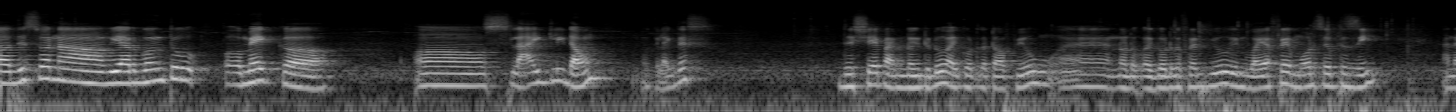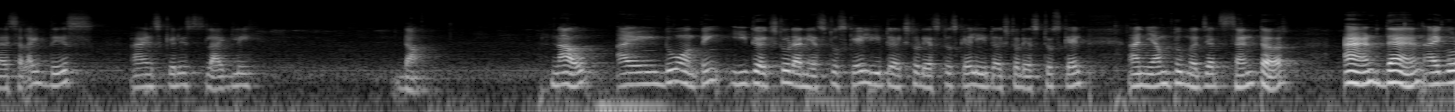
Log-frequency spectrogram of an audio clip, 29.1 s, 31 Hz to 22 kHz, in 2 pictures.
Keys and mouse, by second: 5.1 s, 9.5 KP_7, 10.5 middle click, 11.7 KP_1, 12.6 shift+z, 12.9 shift+z, 13.5 shift+z, 13.8 click, 14.1 click, 16.0 s, 20.1 alt+click, 20.8 middle click, 21.9 e, 23.0 e, 24.0 e, 25.7 m, 28.9 shift+z.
